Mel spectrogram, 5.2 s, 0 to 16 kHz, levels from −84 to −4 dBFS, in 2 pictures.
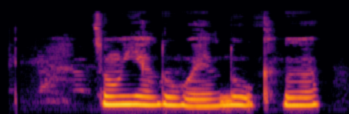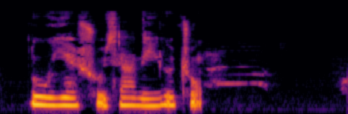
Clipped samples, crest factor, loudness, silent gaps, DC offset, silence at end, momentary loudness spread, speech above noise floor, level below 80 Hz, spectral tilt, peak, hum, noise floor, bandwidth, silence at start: under 0.1%; 16 dB; -23 LUFS; none; under 0.1%; 0.85 s; 10 LU; 49 dB; -70 dBFS; -6 dB/octave; -8 dBFS; none; -71 dBFS; 11 kHz; 0.3 s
